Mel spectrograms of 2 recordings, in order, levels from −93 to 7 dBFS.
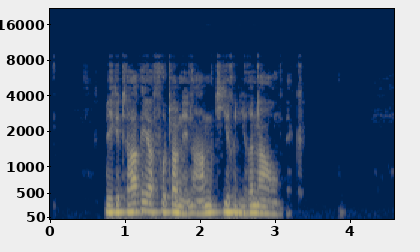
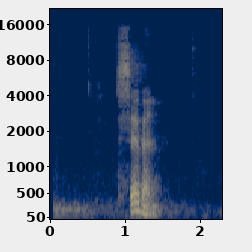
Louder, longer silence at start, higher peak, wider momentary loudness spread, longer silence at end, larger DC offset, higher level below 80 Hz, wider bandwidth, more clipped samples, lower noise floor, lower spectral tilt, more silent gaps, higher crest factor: first, -26 LUFS vs -31 LUFS; first, 0.75 s vs 0.05 s; about the same, -12 dBFS vs -12 dBFS; second, 8 LU vs 25 LU; first, 1.5 s vs 0.8 s; neither; first, -60 dBFS vs -66 dBFS; second, 7.8 kHz vs 16 kHz; neither; first, -80 dBFS vs -70 dBFS; first, -7.5 dB/octave vs -4.5 dB/octave; neither; second, 16 dB vs 22 dB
